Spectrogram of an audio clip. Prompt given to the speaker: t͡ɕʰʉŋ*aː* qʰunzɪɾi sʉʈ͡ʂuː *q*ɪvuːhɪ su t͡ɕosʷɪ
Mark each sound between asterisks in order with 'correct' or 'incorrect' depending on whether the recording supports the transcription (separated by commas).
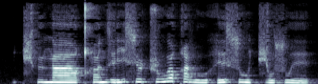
correct, correct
